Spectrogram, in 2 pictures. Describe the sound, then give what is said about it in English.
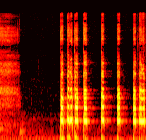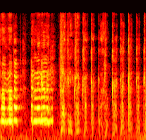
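A voice imitates a typewriter with a quick run of clipped, syllable-like bursts, then a faster, scratchy string of clicking taps that trails off into lighter clatter. “That's a typewriter.”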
